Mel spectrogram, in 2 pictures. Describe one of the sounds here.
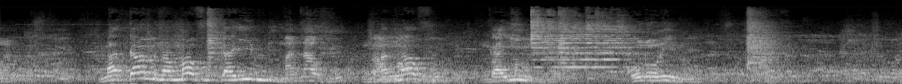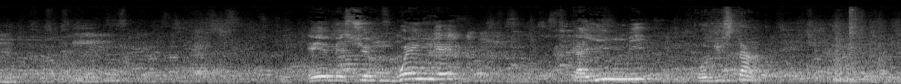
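A man speaks close to a microphone, loudly and with emphasis.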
